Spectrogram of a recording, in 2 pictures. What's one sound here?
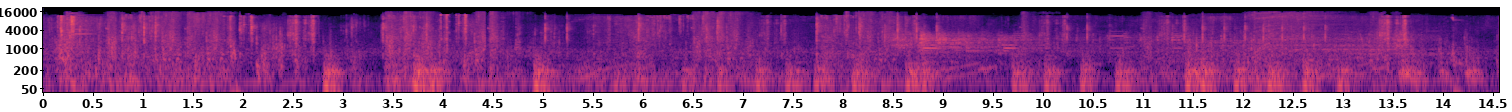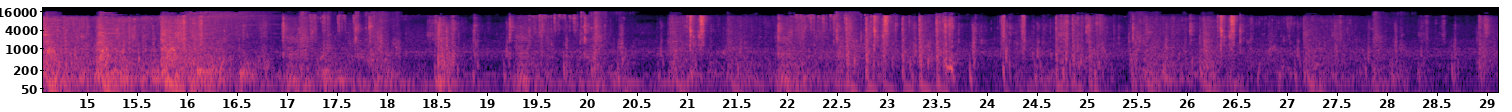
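Quick footsteps thud on wooden and stone floors.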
